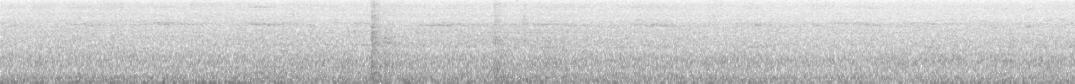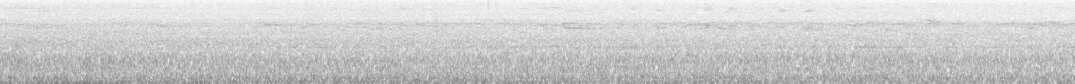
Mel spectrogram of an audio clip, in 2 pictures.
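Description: Great Western Railway Intercity Express passenger train rolling past: a steady rumble of wheels on rail that eases slightly as the last carriage goes by, with a faint high tone and a single sharp click about two seconds in.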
